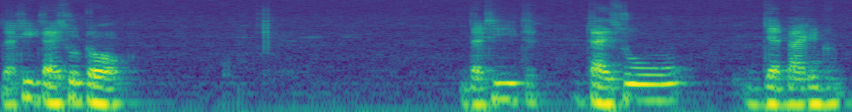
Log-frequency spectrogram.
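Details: Adult male who describes himself as a stammerer, speaking off the cuff after abandoning a script, which he says increased his stammering; word repetitions audible; stuttering.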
